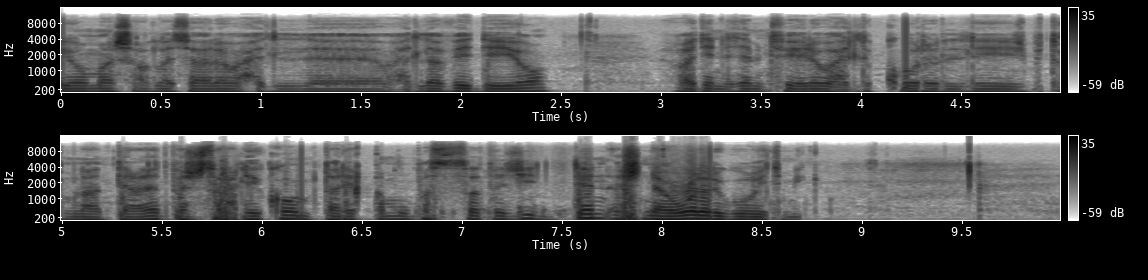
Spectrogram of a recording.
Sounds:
Speech

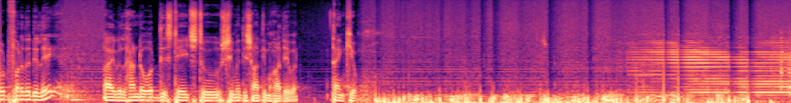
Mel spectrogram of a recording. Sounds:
Speech, Music

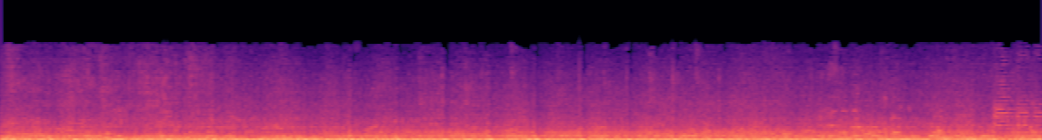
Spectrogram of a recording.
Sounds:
Music, Car passing by, Car, Speech

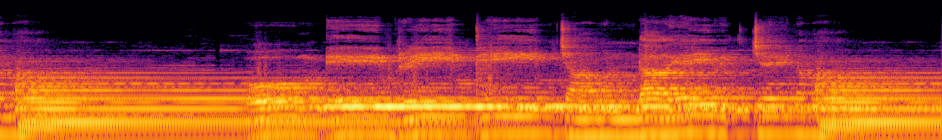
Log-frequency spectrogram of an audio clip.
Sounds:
Speech, Mantra, Music

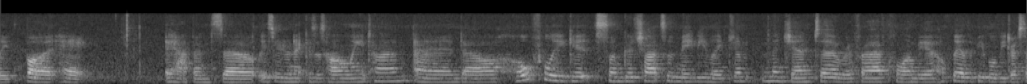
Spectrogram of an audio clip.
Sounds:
Speech, inside a small room

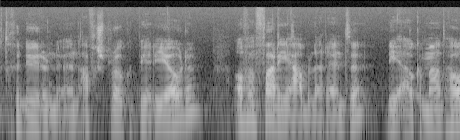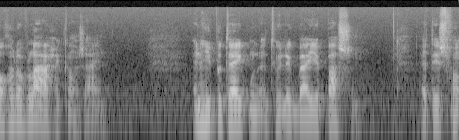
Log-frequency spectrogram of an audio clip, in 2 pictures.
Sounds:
Speech

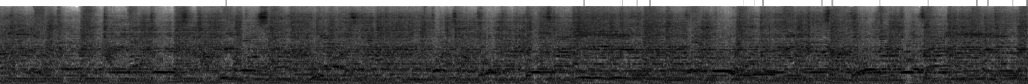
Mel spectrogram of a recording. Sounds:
Crowd, Music

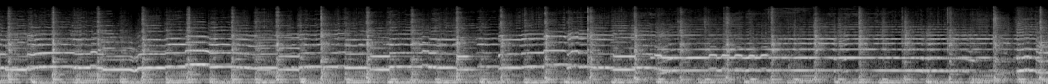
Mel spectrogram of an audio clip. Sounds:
Guitar, Traditional music, Plucked string instrument, Musical instrument, Double bass, Music, Violin

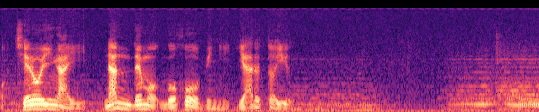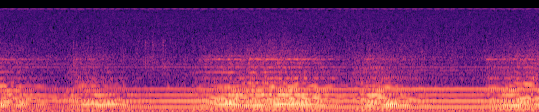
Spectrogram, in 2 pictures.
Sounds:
Music

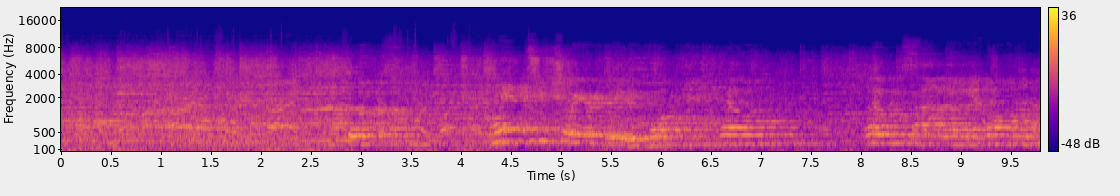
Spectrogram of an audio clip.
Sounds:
Music, Speech

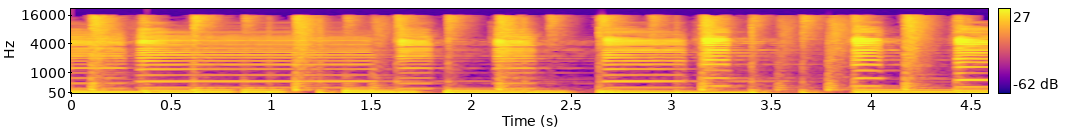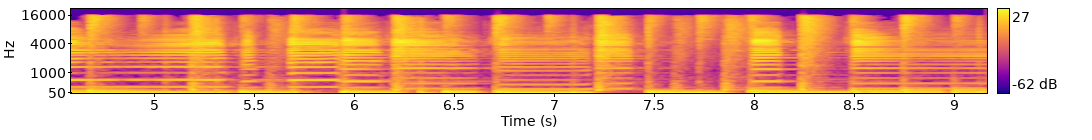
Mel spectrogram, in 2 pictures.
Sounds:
Music

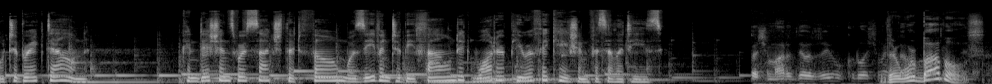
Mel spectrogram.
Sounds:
Speech, Music

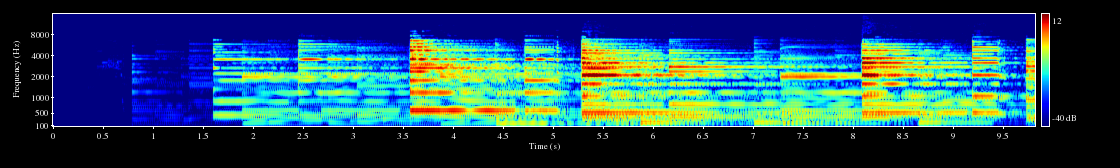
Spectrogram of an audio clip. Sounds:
Music, Guitar, Acoustic guitar, Musical instrument

